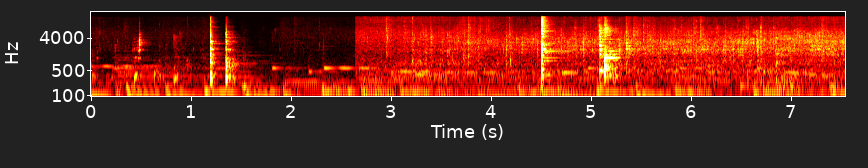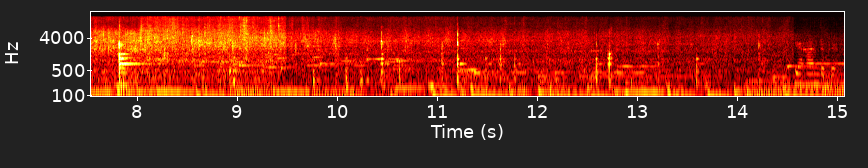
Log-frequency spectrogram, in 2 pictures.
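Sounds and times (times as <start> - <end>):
pasta sizzling in a frying pan: 2.6 - 15.0
wooden spoon knocking on pan: 4.5 - 5.4, 7.8 - 14.5.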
